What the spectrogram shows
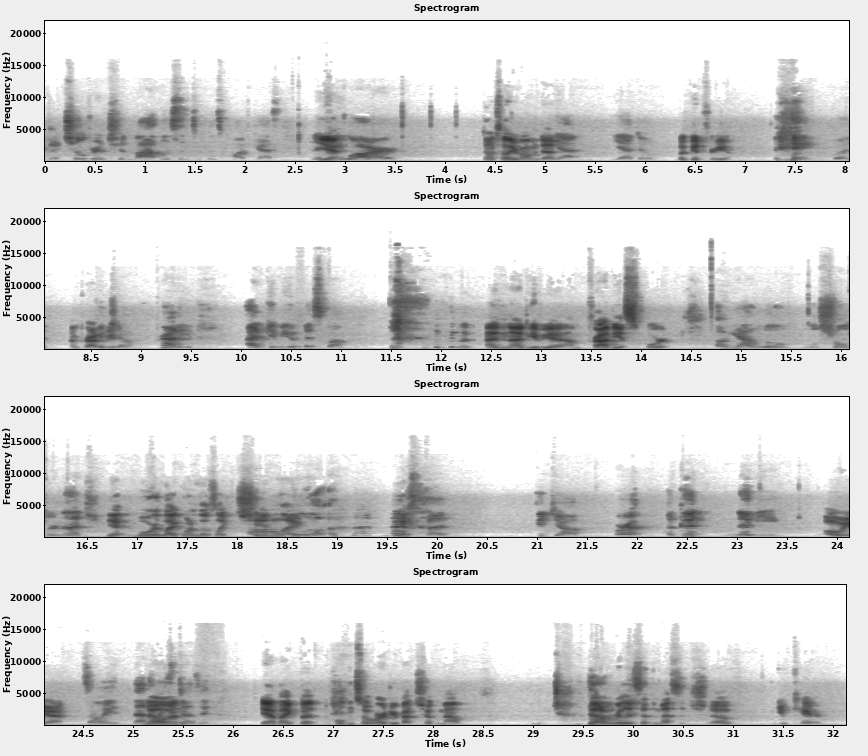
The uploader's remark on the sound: In what may be the quietest episode yet (the mic's were turned down a little low).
